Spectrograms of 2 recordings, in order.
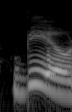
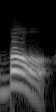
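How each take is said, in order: First: The word is read with the sound 'miau'. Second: The word is read with the sound 'bo'. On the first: The speaker calls it wrong. "这个音实在是有读走去啦" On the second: The speaker calls it right. "咱真正侪人读母"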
